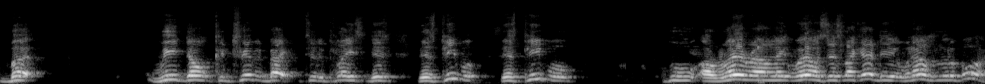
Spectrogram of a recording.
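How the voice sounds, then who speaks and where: An American man with a high pitch and ordinary pitch variation speaks with long, frequent pauses. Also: moderate pace. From US South. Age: 60s. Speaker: rancher. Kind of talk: call-in discussion. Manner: halting.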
